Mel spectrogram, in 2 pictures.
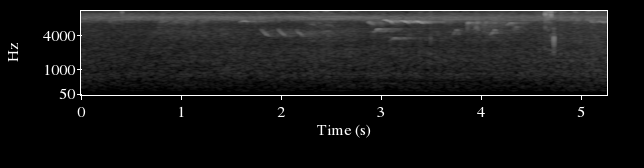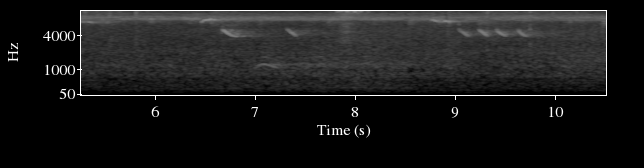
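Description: Outdoor ambience: a steady background hiss with small birds giving short, quick, falling chirps on and off, including a run of three or four near the end, and a faint steady high tone. A single sharp click comes a little before the middle.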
